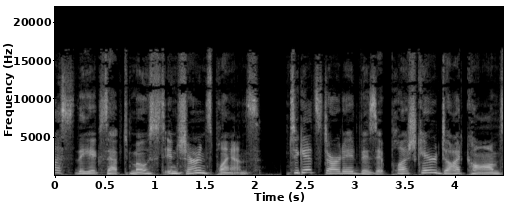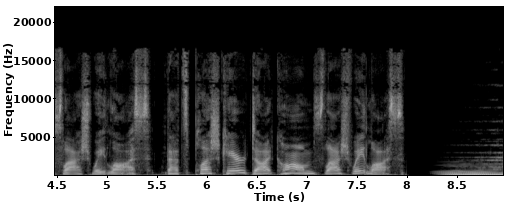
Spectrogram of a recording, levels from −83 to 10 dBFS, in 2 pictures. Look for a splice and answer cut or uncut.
cut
